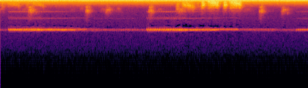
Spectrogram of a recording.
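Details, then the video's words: Night-time crickets chirping in the grass in Bulgaria on a warm summer evening, recorded in surround sound: a high, steady trill with two short breaks, plus soft, rapid higher-pitched chirping in the background. "Cricket Sounds - Crickets Chirping at Night"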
